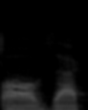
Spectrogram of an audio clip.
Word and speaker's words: Ballzsack: well, how do you pronounce it? Because Trash says Is it? Balzac, but it looks like it's spelled Balzac Master It because there's no probably is S. Balls Zach Master. I just say the But it's Z Zach because I think it's Yeah, funnier.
